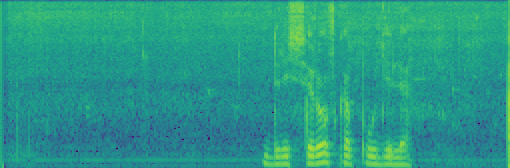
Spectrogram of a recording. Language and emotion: Russian, neutral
